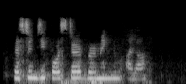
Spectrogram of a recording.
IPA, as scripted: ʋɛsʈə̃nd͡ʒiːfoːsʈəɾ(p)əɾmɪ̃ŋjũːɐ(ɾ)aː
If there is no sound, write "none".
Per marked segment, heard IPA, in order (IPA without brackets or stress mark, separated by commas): b, l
